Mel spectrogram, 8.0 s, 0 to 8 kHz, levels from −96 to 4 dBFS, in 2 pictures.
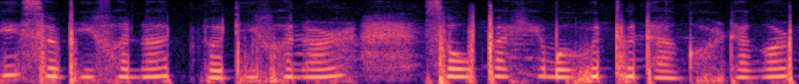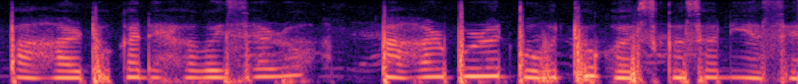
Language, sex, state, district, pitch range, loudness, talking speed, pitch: Assamese, female, Assam, Kamrup Metropolitan, 245-285 Hz, -20 LUFS, 115 wpm, 265 Hz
